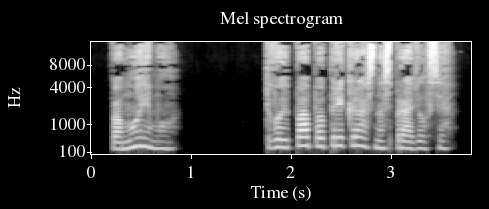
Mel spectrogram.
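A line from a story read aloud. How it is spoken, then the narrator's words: Quiet. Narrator (Russian): тихо сказала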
